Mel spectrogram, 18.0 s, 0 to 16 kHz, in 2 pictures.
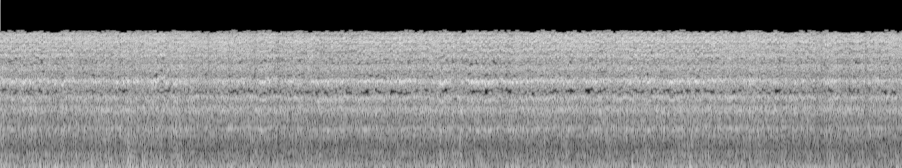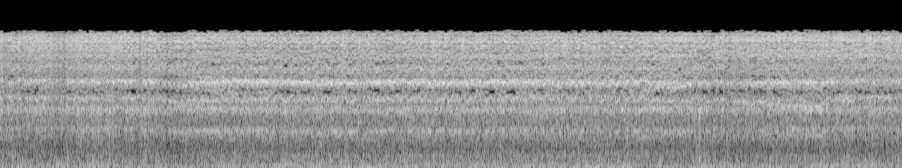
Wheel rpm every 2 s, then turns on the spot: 230, 230, 230, 230, 230, 210, 190, 200, 220.
none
